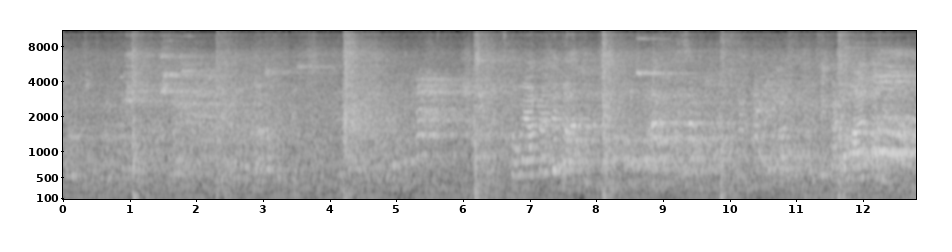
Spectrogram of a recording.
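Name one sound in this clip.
A volleyball thumps off players' arms and hands in an echoing hall.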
